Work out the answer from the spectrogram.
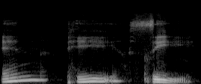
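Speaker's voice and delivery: very slow, letter by letter; spelled out with suspense; dramatic title reveal. Pretend. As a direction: draw out each letter of "N P C". Announces story title dramatically.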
